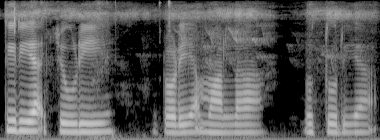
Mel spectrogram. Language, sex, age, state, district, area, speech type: Santali, female, 30-45, West Bengal, Birbhum, rural, spontaneous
